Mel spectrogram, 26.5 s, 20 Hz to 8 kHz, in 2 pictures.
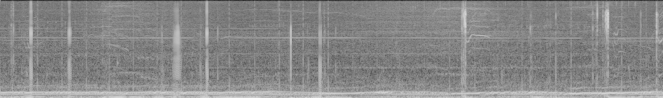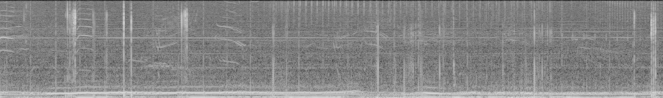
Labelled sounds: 1.6	3.4	killer whale, southern Alaska resident, 0.41 to 8.0 kHz
9.4	10.9	killer whale, southern Alaska resident, 1.5 to 8.0 kHz
12.2	12.6	killer whale, southern Alaska resident, 1.4 to 4.9 kHz
13.2	14.0	killer whale, southern Alaska resident, 1.4 to 8.0 kHz
14.8	15.4	killer whale, southern Alaska resident, 0.71 to 8.0 kHz
16.2	16.9	killer whale, southern Alaska resident, 0.75 to 2.2 kHz
17.5	18.5	killer whale, southern Alaska resident, 0.96 to 8.0 kHz
19.9	21.1	killer whale, southern Alaska resident, 1.6 to 4.1 kHz
24.7	25.3	killer whale, southern Alaska resident, 1.6 to 3.3 kHz

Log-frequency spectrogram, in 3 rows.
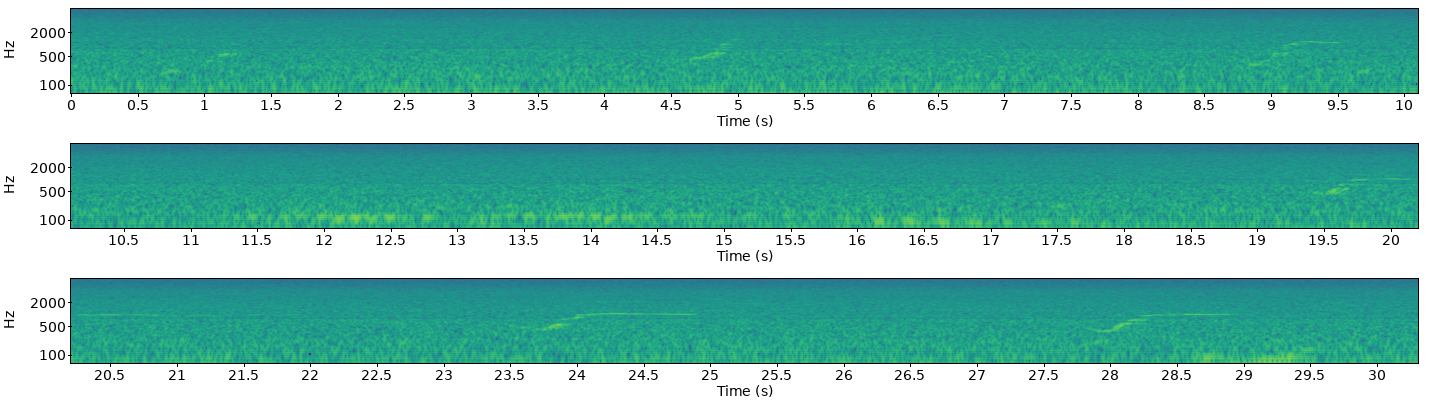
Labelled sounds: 9.1	9.5	humpback whale, 0.80 to 1.2 kHz
19.9	20.6	humpback whale, 0.93 to 1.1 kHz
23.9	24.9	humpback whale, 0.80 to 1.2 kHz
28.2	28.9	humpback whale, 0.90 to 1.1 kHz

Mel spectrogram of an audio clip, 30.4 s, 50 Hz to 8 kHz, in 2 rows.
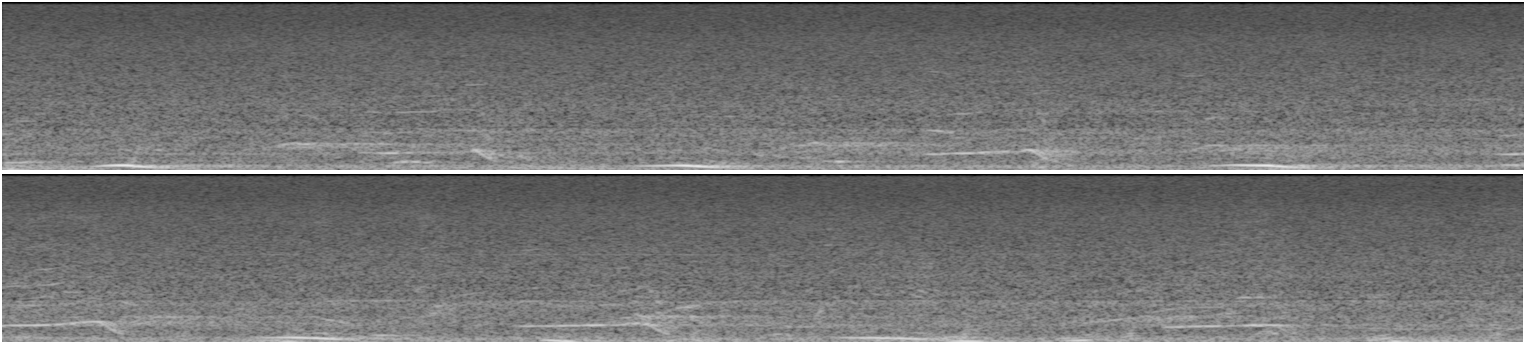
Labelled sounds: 3.9	4.2	humpback whale, 1.0 to 1.1 kHz
9.5	9.7	humpback whale, 0.99 to 1.1 kHz

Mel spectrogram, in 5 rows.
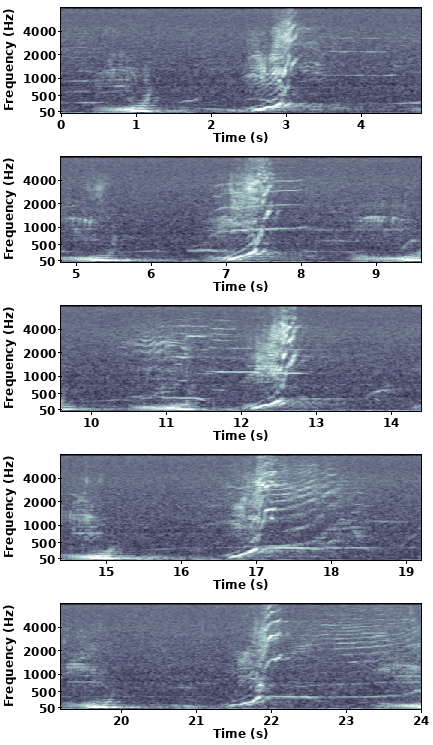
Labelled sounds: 0.0	1.0	humpback whale, 0.86 to 1.4 kHz
2.4	4.1	humpback whale, 0.99 to 2.3 kHz
4.8	5.2	humpback whale, 0.93 to 1.4 kHz
6.8	9.2	humpback whale, 0.80 to 4.1 kHz
10.6	12.9	humpback whale, 0.80 to 5.3 kHz
14.5	14.8	humpback whale, 1.9 to 2.5 kHz
16.5	18.4	humpback whale, 0.80 to 5.2 kHz
19.3	19.6	humpback whale, 1.2 to 1.5 kHz
21.5	23.9	humpback whale, 0.90 to 5.1 kHz

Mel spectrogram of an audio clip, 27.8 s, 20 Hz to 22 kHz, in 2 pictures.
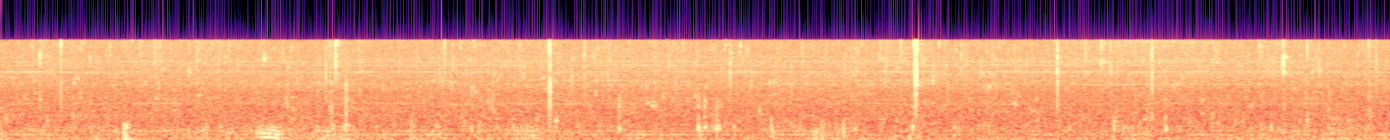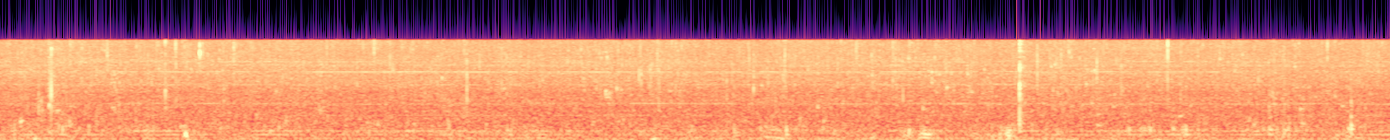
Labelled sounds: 16.3	22.6	vessel noise, 0 to 3.4 kHz

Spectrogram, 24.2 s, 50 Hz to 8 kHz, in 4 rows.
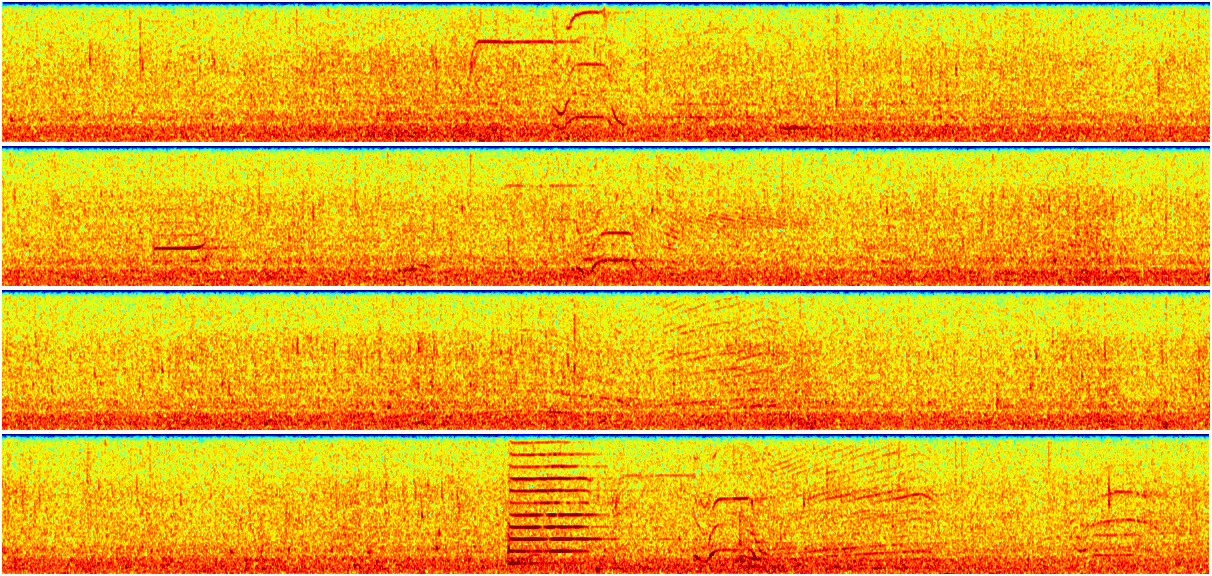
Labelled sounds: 2.4	2.9	killer whale, northern resident, G clan, 5.6 to 5.8 kHz
6.8	7.1	killer whale, northern resident, G clan, 2.1 to 2.4 kHz
9.0	9.3	killer whale, northern resident, G clan, 1.1 to 1.7 kHz
14.9	16.0	killer whale, northern resident, G clan, 1.3 to 2.2 kHz
20.6	22.8	killer whale, northern resident, G clan, 0.88 to 7.6 kHz
23.5	23.9	killer whale, northern resident, G clan, 2.8 to 4.8 kHz

